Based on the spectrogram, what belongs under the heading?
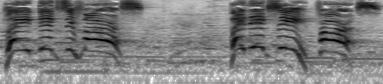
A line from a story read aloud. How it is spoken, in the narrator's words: some white boys from a fraternity yelled forward to the stage and began to shout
